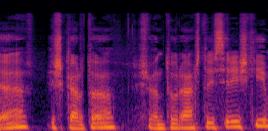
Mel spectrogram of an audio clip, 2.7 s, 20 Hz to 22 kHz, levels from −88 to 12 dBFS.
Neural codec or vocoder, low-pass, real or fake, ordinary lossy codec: none; 14.4 kHz; real; AAC, 64 kbps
